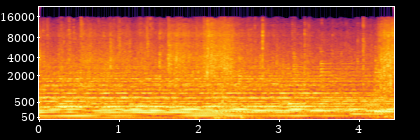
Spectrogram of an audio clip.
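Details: Steady layered music with sustained low drones and pulsing tones, plus light patter like raindrops on a surface throughout; no animal voices can be picked out.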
